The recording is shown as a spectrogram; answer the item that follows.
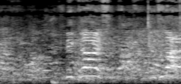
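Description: Shouting voices, with one loud, high-pitched shout about a second in and a dull thud just before it.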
